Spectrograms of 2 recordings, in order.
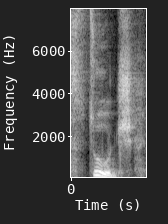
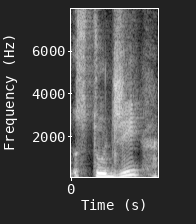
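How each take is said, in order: First: The word ends with a plain j sound. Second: The word ends with an added ee vowel. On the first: The speaker calls it right. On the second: The speaker calls it wrong.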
